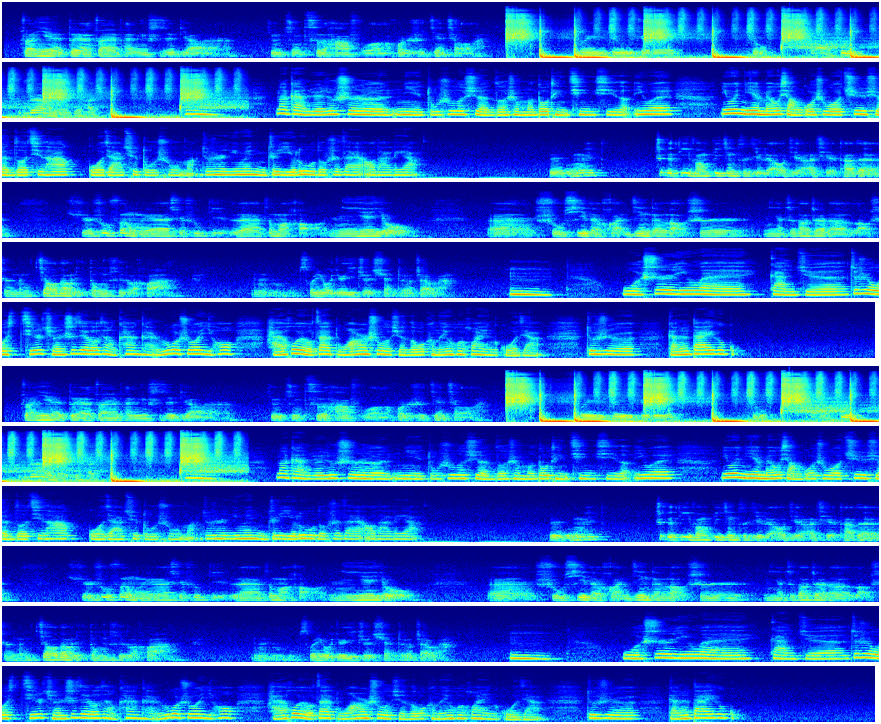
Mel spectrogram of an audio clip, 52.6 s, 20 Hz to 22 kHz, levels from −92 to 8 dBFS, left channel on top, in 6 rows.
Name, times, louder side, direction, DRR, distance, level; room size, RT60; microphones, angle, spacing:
voice 1, 0.2-2.3 2.7-4.8 5.8-6.8 7.5-7.7 8.1-8.6 8.9-10.0 23.0-23.5 24.1-26.4 27.0-30.9 31.2-36.9 37.6-39.6, equal, 25° left, 2.5 m, -38 dB
sound 1, 5.0-11.2, right 2 dB, 20° right, 0.4 m, -20 dB
voice 2, 10.6-10.9 11.2-21.7 40.1-40.9 41.3-51.2, left 3 dB, 55° left, 0.9 m, -27 dB
11.0 x 7.1 x 3.5 m
head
